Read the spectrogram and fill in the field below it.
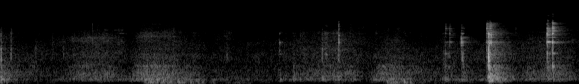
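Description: An Allen wrench tightening bolts on Boonedox Groovy landing gear fitted to an NRS Kuda 126 kayak, with quiet close ratcheting clicks and metallic ticks, a few sharper taps near the end.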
